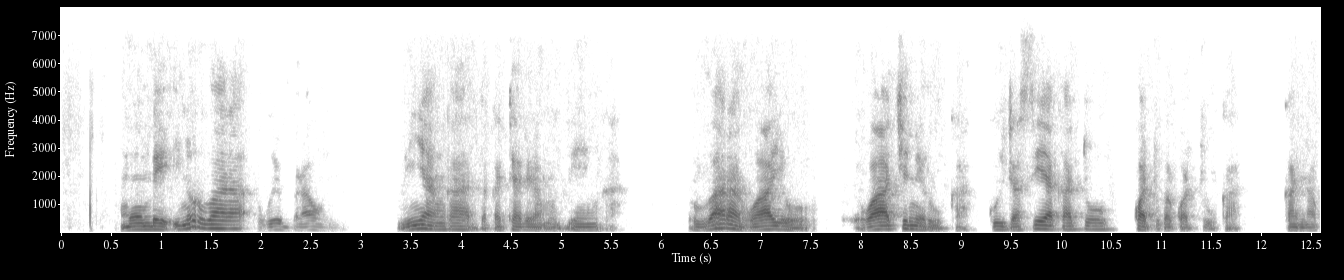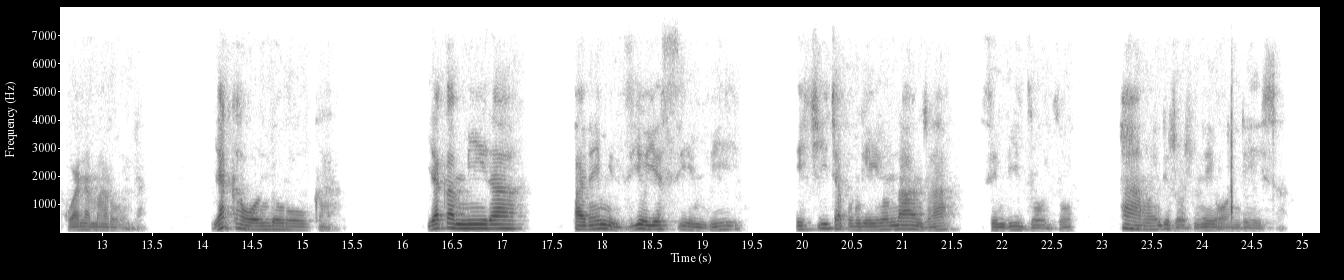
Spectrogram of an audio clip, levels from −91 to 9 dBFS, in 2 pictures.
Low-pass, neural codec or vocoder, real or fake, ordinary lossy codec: 7.2 kHz; none; real; Opus, 16 kbps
